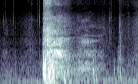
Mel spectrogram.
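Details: Male sick with a cold, hoarse voice: a single loud, explosive sneeze with a sharp burst of air, then quiet breathing.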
